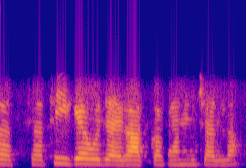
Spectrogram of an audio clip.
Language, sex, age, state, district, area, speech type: Urdu, female, 30-45, Uttar Pradesh, Rampur, urban, conversation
